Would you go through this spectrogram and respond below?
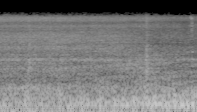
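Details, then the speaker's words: Oil-fired boiler burner running after repairing wiring damage caused by a Wi-Fi thermostat install: a steady low roar with a ragged, uneven texture and hiss on top. It sounds rough, and the oil company is to be told. "better tell them the Call's oil company this thing sounds like trash"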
